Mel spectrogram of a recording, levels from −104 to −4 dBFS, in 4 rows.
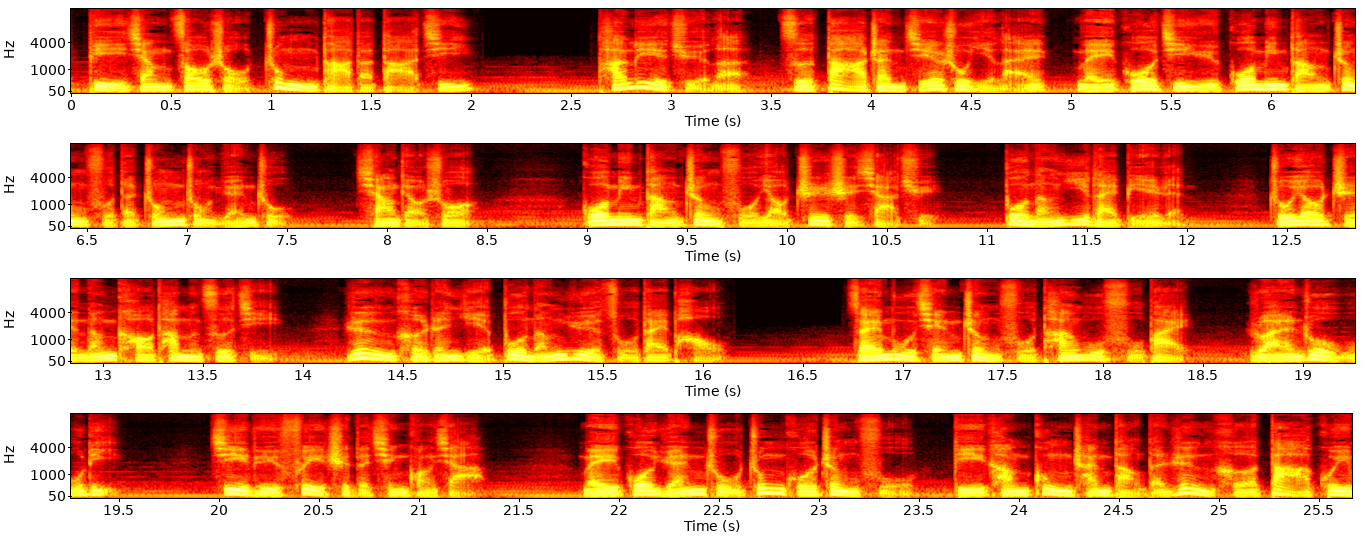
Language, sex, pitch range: Chinese, male, 80-110 Hz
